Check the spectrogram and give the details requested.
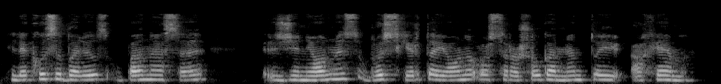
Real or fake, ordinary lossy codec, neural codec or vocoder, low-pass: fake; AAC, 32 kbps; codec, 24 kHz, 0.9 kbps, WavTokenizer, medium speech release version 1; 10.8 kHz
